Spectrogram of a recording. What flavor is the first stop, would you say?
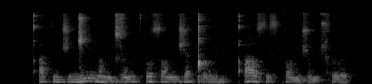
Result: ejective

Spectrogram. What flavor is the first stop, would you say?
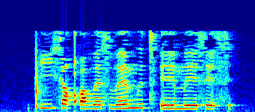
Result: ejective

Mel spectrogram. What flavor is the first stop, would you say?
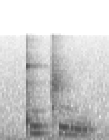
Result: click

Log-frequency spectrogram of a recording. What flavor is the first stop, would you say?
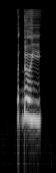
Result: implosive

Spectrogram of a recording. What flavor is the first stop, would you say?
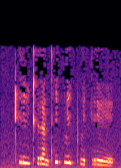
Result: aspirated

